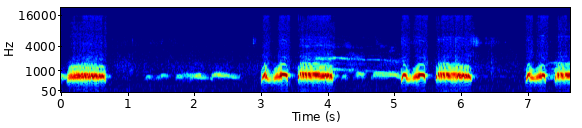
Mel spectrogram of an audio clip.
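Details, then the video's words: Low cooing from a spotted dove in thúc gù fashion, used to rouse and train decoy birds: one long coo, soft faint murmurs, then two phrases of a wavering double note followed by a steady coo. "Tiếng chim cu gáy thúc gù bài bản dùng kích bổi và tập mồi hiệu quả"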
